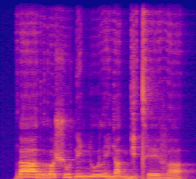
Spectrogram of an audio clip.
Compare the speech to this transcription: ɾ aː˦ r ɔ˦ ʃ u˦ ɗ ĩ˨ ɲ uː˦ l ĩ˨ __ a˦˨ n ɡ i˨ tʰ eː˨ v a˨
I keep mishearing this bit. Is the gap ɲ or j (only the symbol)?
j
